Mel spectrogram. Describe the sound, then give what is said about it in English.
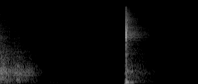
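A single sharp slap of a hand against skin, as someone swats at a fly on themselves and misses, rings out after a brief fading rustle and a moment of quiet, then quickly dies away. “I just slapped myself and still missed that fly.”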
